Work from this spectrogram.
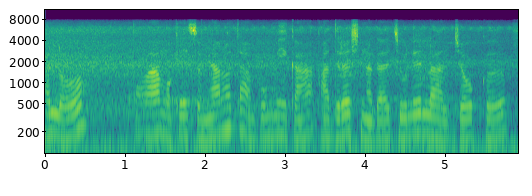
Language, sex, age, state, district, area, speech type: Sindhi, female, 30-45, Gujarat, Junagadh, rural, spontaneous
